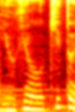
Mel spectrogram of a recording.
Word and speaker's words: 遊行期: 遊ぶに行うと書いて、えー、遊行期と読みます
